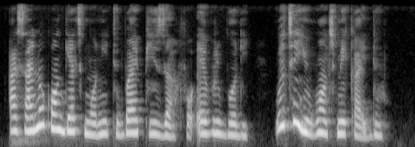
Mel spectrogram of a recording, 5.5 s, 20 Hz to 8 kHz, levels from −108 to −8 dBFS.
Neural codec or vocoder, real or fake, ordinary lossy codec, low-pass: vocoder, 22.05 kHz, 80 mel bands, Vocos; fake; none; 7.2 kHz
